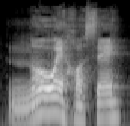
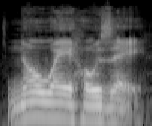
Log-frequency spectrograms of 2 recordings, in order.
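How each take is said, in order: First: Spanish accent, with pure single vowels. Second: American accent, with gliding diphthong vowels. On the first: "a Spanish-speaking immigrant who would probably say" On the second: "the way an American might pronounce the English phrase"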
